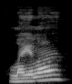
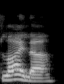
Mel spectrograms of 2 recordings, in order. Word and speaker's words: Lila: Why don't you just launch into the story of, is it pronounced Layla? It's Lila.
